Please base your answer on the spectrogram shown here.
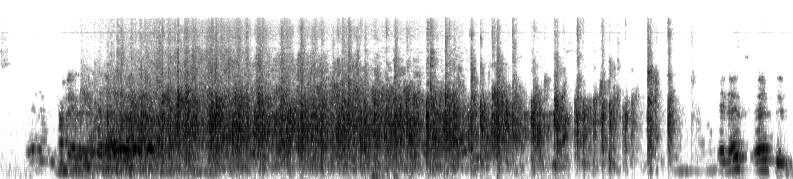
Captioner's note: applause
